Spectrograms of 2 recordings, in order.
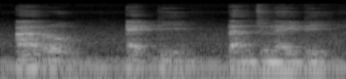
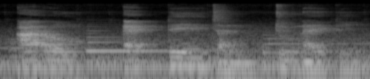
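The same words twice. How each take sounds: Both takes have the same delivery.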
